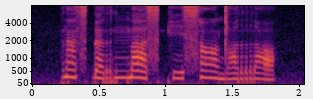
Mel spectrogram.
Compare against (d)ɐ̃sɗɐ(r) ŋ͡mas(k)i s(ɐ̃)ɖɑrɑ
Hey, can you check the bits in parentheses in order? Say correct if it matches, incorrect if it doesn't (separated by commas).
incorrect, correct, correct, incorrect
